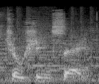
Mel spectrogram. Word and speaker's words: Choshinsei: The subject of the email is a reference to the Japanese Super Sentai show Choshinsai Flashman, pronounced Choshinsei.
